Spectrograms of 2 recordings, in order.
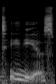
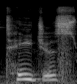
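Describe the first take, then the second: First: The word is said with the standard pronunciation. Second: The word is said with a dialect pronunciation. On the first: "not tedious" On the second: "This is tedious work"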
